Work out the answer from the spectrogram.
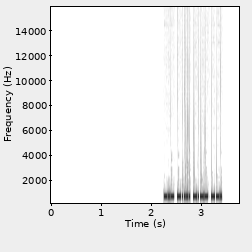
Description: Morse code, heard as a keyed tone, about 53 wpm, 700 Hz. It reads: K6YG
